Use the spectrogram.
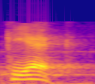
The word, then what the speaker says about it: كيهك: الاخيره اللي هو ايه كياك هو يتكتب كيهك ويتنطط كياك اله تتنطق الف كده باللغه القطيه القديمه تتكتب ه وتتنطط كده تبص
